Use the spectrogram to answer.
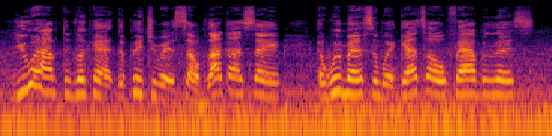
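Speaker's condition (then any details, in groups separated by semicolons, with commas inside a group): ALS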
